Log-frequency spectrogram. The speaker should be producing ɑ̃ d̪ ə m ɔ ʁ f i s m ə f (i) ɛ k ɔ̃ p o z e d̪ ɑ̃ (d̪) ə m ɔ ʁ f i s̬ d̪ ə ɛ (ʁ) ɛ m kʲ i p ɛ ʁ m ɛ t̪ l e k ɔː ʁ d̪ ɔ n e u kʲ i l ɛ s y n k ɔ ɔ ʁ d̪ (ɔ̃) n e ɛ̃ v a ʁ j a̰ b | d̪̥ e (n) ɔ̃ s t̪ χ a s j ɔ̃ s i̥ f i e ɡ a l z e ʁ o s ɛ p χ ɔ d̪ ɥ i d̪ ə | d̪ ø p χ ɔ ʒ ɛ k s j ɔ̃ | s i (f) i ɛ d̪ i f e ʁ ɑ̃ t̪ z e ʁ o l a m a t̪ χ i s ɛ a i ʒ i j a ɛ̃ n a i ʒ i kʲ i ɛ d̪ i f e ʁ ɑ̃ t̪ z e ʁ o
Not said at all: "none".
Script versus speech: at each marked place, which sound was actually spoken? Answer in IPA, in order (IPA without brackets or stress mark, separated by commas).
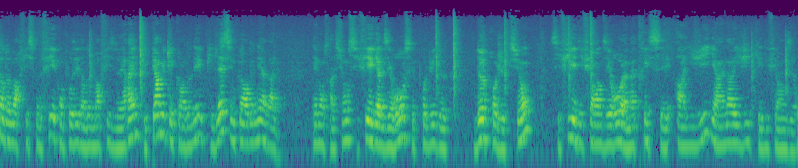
i, d̪, ʁ, ɔ, m, f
